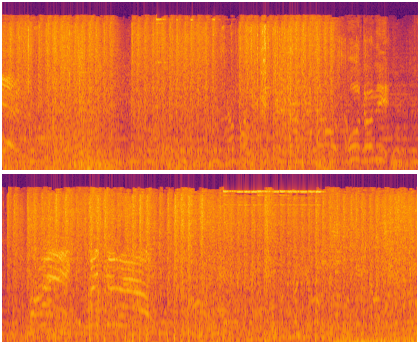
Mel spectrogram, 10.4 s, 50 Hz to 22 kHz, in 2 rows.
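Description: Gunfire in the video game Call of Duty Black Ops 1 crackles in rapid automatic bursts and single shots over a busy mission soundscape, loud and continuous, while a player talks.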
